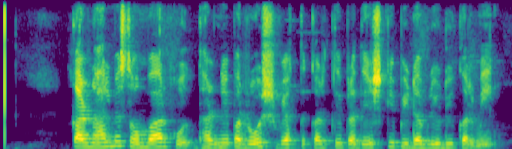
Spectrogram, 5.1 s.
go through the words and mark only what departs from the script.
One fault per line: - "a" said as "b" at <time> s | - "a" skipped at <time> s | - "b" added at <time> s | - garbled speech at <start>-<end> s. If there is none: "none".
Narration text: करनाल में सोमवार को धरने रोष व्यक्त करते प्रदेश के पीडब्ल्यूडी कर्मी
- "पर" added at 2.3 s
